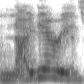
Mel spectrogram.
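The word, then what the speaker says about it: cnidarians: going to be learning about night arens remember that the sea is silent and you're going to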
